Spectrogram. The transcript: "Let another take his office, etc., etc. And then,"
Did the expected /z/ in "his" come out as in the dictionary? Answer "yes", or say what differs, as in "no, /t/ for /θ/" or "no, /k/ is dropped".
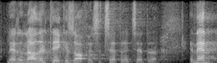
yes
